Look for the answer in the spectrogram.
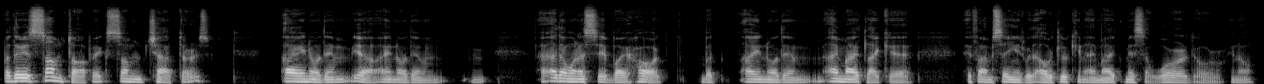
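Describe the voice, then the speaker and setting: A middle-aged man with a gravelly, dark-toned voice and an Arabic accent. He speaks casually, pausing often with fillers and restarting his sentences. His opinions come out blunt and unhedged. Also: fairly low pitch. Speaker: livestream debate host. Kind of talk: casual unscripted talk answering questions.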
